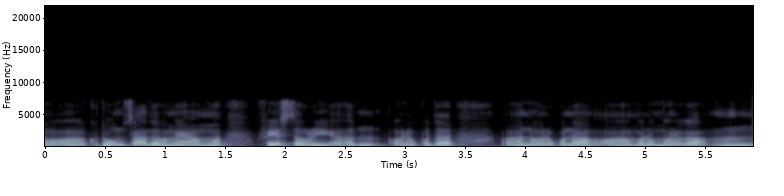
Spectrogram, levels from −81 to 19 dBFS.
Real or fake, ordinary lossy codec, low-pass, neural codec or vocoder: real; none; 7.2 kHz; none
